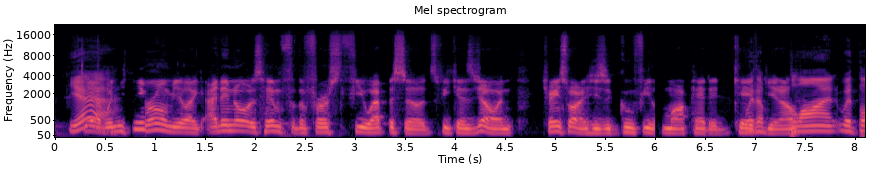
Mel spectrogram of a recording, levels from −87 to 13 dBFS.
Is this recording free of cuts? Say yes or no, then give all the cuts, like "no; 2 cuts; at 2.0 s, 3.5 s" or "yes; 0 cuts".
no; 3 cuts; at 0.9 s, 2.9 s, 6.0 s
